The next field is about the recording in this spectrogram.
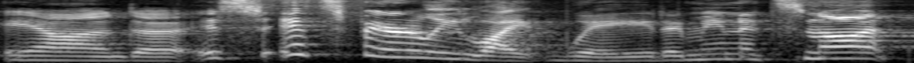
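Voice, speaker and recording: A woman's voice: mid-range voice, sing-song, unhurried, pushed and bright. A woman giving a casual product review as a video host, in a chatty, informal, rambling way. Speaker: host of a homesteading and preparedness video channel. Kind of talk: casual product review vlog, talking to viewers.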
